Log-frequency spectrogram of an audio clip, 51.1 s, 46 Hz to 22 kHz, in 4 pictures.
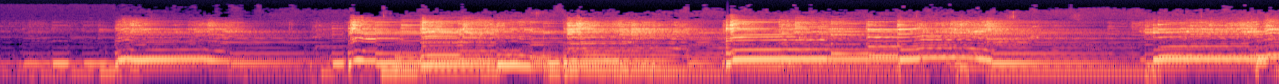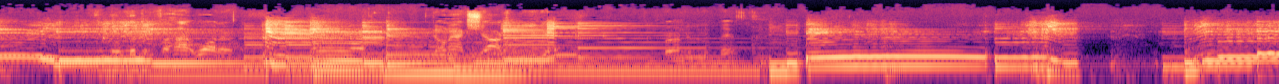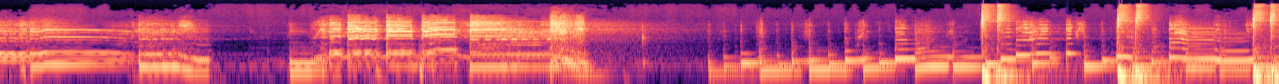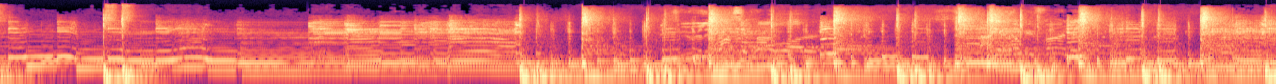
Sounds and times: Music: 0.0 - 51.1
Speech: 12.8 - 15.2, 15.9 - 18.4, 19.4 - 20.4, 45.0 - 46.9, 48.0 - 49.3.

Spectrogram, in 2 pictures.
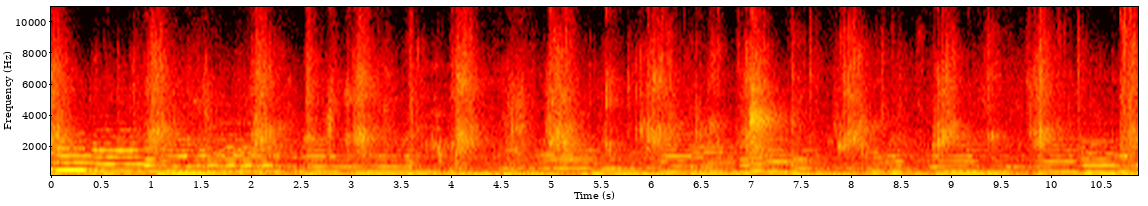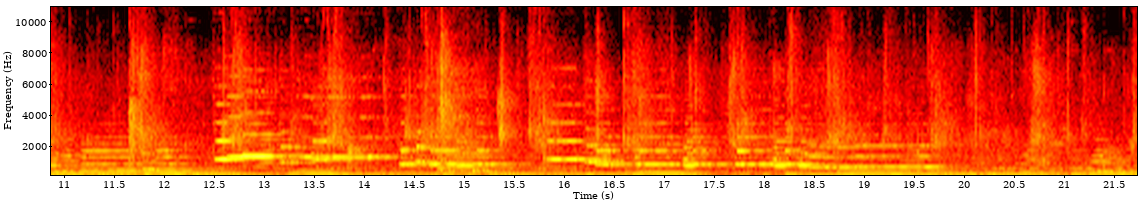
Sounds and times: Flute: 0.0 - 21.7.

